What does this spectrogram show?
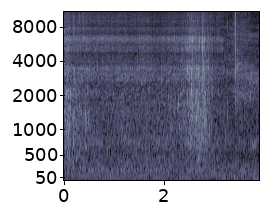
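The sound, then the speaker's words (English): Gentle water waves wash steadily in a soft, continuous hiss, with one slightly fuller swell rising and fading near the end. No voices, just the calm, even lapping of water. “Why the heck am I having them listen to rain or waves? Maybe we'll do bigger waves.”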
